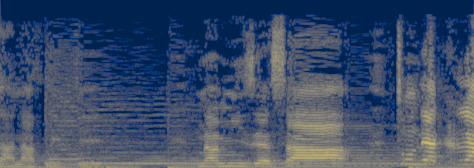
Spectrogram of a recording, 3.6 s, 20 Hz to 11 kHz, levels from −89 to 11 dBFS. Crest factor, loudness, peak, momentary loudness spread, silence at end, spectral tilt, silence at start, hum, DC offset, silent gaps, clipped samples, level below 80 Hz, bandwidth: 18 dB; -17 LUFS; 0 dBFS; 17 LU; 0 s; -2.5 dB/octave; 0 s; none; under 0.1%; none; under 0.1%; -38 dBFS; 10.5 kHz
